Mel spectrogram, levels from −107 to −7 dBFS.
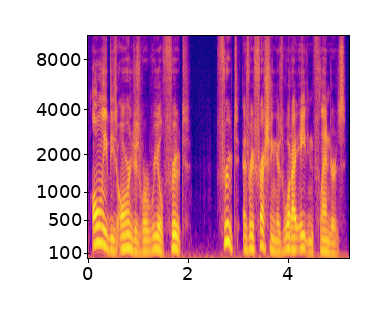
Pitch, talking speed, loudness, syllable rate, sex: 140 Hz, 170 wpm, -17 LUFS, 5.6 syllables/s, male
